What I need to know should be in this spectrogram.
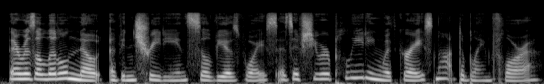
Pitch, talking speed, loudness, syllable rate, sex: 215 Hz, 230 wpm, -18 LUFS, 6.2 syllables/s, female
